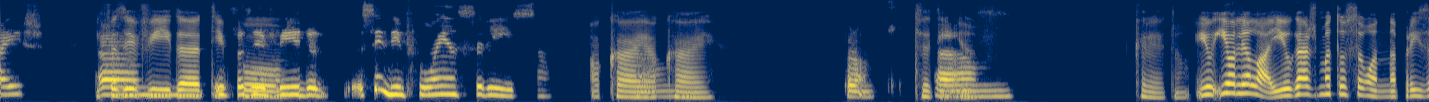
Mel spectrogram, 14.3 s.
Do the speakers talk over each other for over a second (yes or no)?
yes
